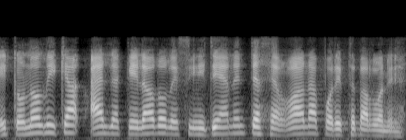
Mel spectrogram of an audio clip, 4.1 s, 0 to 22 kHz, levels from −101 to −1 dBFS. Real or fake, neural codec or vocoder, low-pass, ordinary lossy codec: fake; codec, 16 kHz, 0.5 kbps, FunCodec, trained on LibriTTS, 25 frames a second; 7.2 kHz; none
